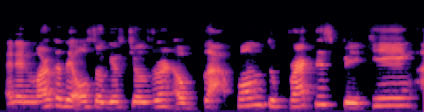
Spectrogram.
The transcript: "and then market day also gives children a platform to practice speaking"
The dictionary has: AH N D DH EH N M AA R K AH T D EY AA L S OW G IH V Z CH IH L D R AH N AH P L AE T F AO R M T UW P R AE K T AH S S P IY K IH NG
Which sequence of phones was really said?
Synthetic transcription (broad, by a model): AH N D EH N M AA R K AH D EY AA L S OW G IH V CH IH L D R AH N AH P L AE T F AO M T UW P R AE K T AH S S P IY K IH NG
